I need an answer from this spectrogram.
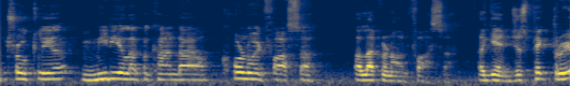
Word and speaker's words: olecranon: the olecranon fossa some people like to say olacranon and you could say it that way it helps you spell it correct but it's pronounced olecranon fossa okay so one last review head deltoid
